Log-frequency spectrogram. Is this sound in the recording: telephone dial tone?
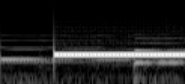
yes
